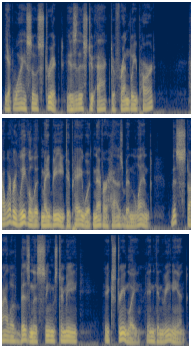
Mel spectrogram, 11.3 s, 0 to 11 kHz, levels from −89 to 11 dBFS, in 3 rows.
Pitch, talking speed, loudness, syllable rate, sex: 100 Hz, 170 wpm, -18 LUFS, 4.8 syllables/s, male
